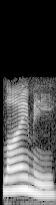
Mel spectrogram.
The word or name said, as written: limey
